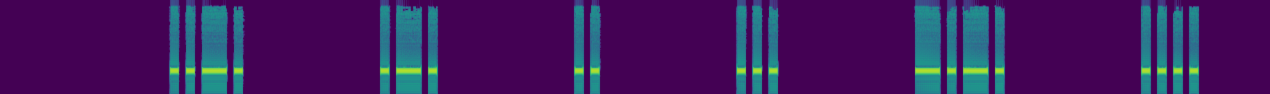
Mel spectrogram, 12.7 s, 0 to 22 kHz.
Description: Morse code, heard as a keyed tone, about 15 wpm, spaced as for 5 wpm, 1000 Hz. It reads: FRISCH
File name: qotdfiles / 5wpm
